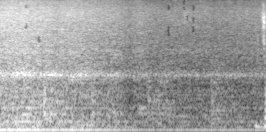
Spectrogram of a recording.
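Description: Kitchen background noise: a steady low mechanical hum with a hiss over it, easing down in level through the two seconds.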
